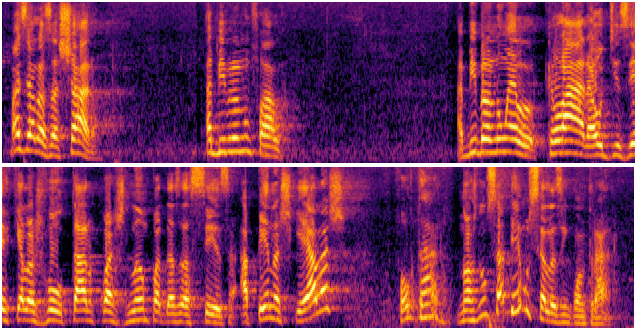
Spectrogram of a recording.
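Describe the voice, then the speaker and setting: A Brazilian woman preaching a sermon who keeps asking the congregation questions and pausing for their answers. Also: mid-range voice, a little mellow. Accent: Brazilian Portuguese. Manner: asks the congregation rhetorical questions and leaves gaps for them to answer; fervent and emphatic.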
